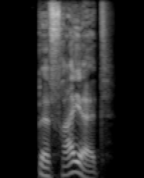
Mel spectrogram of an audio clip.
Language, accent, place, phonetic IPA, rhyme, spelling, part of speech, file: German, Germany, Berlin, [bəˈfʁaɪ̯ət], -aɪ̯ət, befreiet, verb, De-befreiet.ogg
- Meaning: second-person plural subjunctive I of befreien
